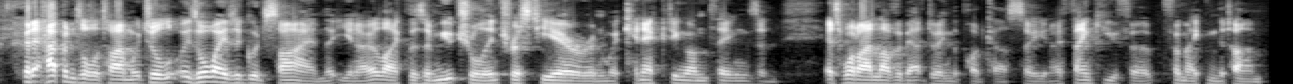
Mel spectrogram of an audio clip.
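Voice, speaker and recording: A man rattles off his words at a very fast pace in a strong Australian accent. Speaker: podcast host. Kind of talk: interview. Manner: casual.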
